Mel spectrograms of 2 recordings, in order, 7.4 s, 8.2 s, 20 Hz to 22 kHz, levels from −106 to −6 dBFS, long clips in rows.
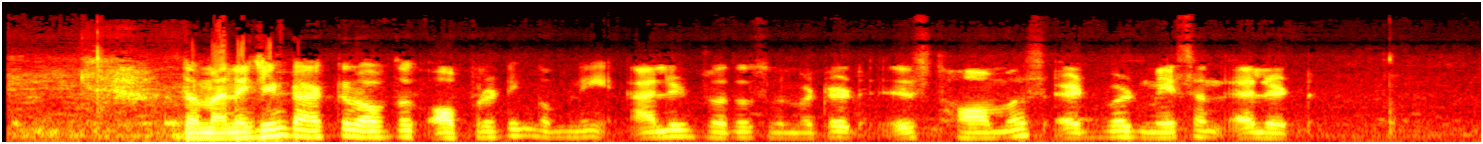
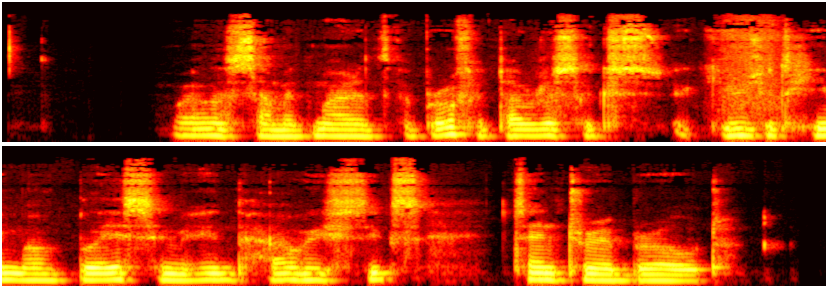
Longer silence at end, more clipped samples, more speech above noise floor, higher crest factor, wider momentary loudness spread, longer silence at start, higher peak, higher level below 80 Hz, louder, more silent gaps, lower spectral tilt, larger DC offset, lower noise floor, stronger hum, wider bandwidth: about the same, 0.45 s vs 0.5 s; neither; second, 25 dB vs over 66 dB; about the same, 20 dB vs 20 dB; first, 16 LU vs 9 LU; second, 0.05 s vs 0.85 s; first, 0 dBFS vs -4 dBFS; first, -52 dBFS vs -68 dBFS; first, -19 LUFS vs -23 LUFS; neither; first, -5.5 dB/octave vs -4 dB/octave; neither; second, -45 dBFS vs under -90 dBFS; neither; second, 14.5 kHz vs 16 kHz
